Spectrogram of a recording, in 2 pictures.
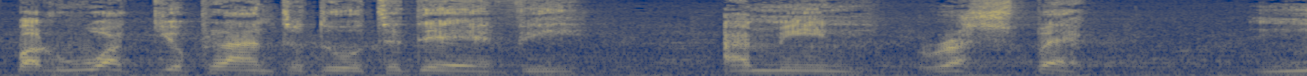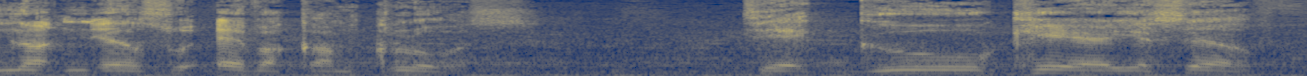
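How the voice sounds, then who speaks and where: A man's voice: mid-range voice, a little slow, crowd noise, natural voice. An actor playing a loyal, boastful comrade in a video game, talking casually and with respect to his boss. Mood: respectful, upbeat. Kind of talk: video game dramatic acting.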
